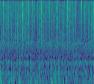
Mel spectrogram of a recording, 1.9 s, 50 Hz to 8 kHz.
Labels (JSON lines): {"label": "anthrophony, mechanical", "recorder": "SoundTrap 300"}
